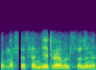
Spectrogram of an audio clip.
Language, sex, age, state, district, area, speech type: Tamil, male, 18-30, Tamil Nadu, Viluppuram, urban, conversation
